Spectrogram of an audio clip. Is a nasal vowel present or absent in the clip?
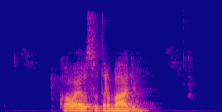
absent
